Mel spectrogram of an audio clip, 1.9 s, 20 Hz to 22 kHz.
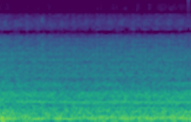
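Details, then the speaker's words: Gas Oliver Super 77 tractor idling; steady, slightly lumpy heavy note, no knocks, engine running rich. "so anyways we will update you later yeah it runs well rich"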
